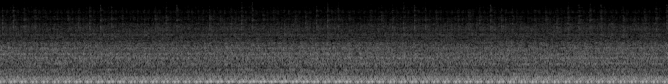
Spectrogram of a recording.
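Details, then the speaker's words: Countax ride-on mower tractor single-cylinder engine revived, warming up: even, quiet putter at steady rate with no rattles or knocks; a sweet, healthy-running engine. "Well, how about that? That sounds really nice."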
